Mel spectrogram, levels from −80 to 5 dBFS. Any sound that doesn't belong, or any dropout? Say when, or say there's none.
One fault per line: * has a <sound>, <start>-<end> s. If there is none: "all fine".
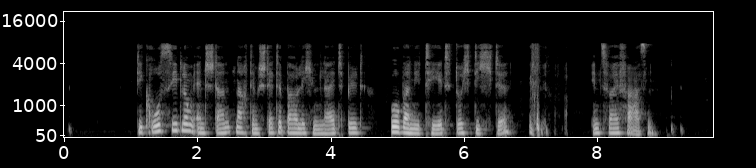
* has a laugh, 7.0-7.6 s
